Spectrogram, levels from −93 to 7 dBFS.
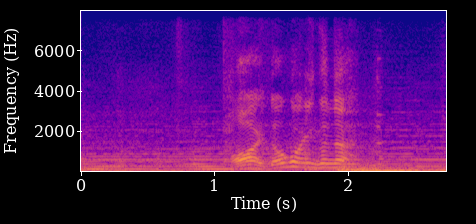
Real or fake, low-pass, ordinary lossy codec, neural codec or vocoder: fake; none; none; codec, 16 kHz, 6 kbps, DAC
